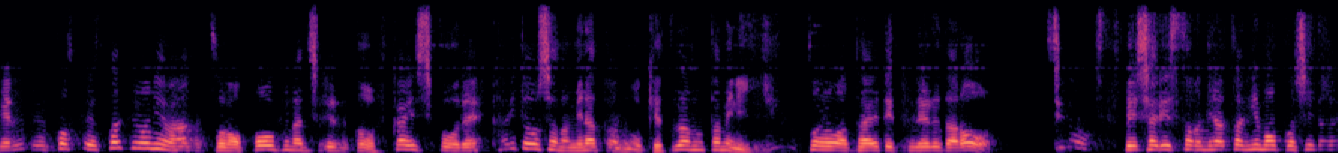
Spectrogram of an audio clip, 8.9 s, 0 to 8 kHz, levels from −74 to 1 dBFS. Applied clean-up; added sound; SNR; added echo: neural mask model DeepFilterNet 3.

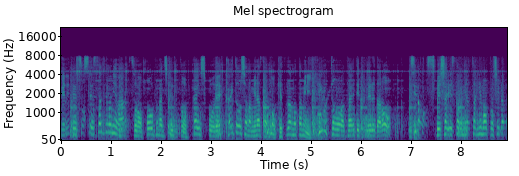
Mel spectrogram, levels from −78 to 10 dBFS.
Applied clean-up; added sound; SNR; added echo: neural mask model RNNoise.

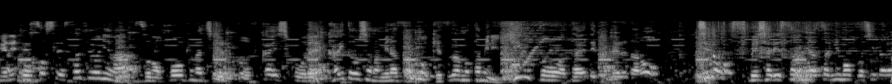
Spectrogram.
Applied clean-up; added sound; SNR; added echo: classical method Wiener filter.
